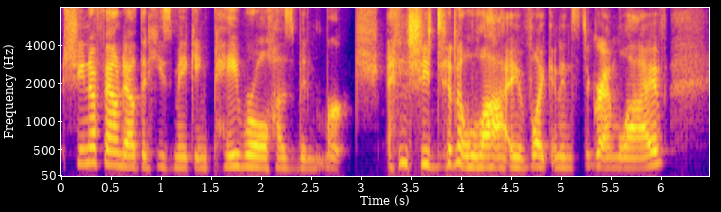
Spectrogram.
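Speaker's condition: No condition

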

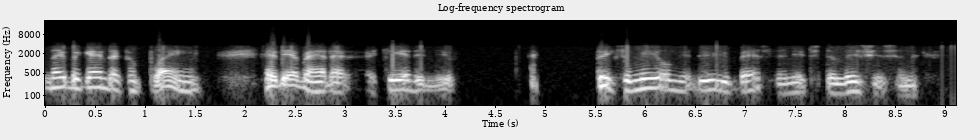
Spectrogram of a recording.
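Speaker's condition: Cerebral palsy; since birth

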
